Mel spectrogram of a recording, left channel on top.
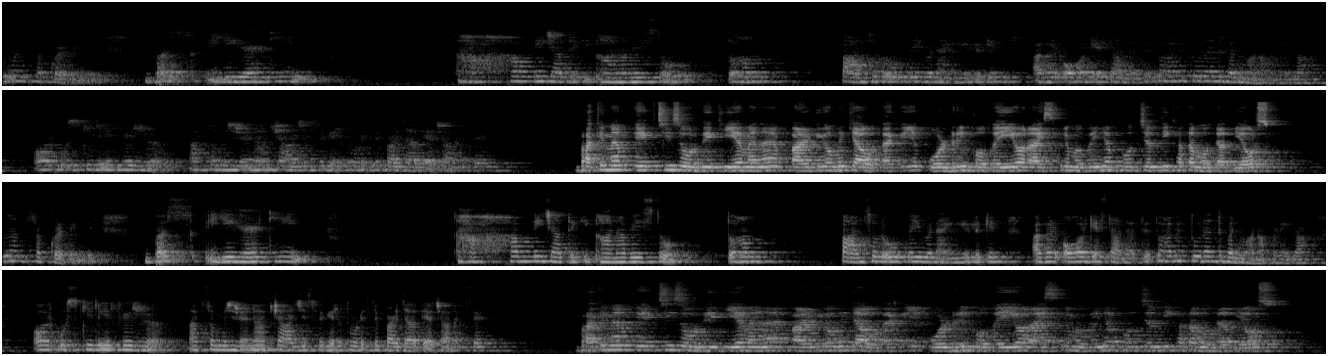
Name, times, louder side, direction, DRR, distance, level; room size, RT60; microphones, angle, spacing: voice 1, 0.0-3.3 4.5-6.8 7.3-7.7 8.4-13.1 13.6-18.1, right 5 dB, 75° right, 6 dB, 0.3 m, -34 dB
voice 2, 19.0-25.9, left 5 dB, 75° left, 6 dB, 0.3 m, -28 dB
2.3 x 2.1 x 2.5 m, 0.97 s
head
